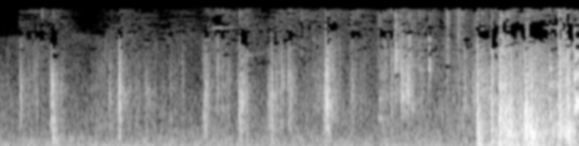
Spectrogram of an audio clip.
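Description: A window being tried and pushed open: several dull knocks and thunks spaced out, then a louder scraping rattle at the end as it gives way.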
